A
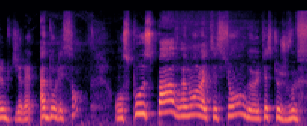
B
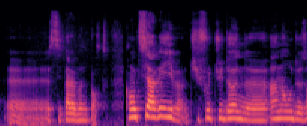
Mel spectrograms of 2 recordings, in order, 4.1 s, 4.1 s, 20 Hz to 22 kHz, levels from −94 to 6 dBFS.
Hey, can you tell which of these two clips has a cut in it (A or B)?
B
